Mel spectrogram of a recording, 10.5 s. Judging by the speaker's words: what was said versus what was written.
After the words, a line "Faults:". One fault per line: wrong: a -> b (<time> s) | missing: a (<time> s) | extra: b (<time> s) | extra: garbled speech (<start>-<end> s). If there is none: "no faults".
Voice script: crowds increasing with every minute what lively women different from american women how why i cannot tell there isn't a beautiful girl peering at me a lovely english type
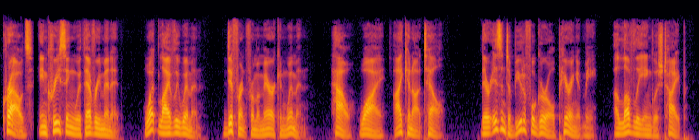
crowds increasing with every minute what lively women different from american women how why i cannot tell there isn't a beautiful girl peering at me a lovely english type
Faults:
no faults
